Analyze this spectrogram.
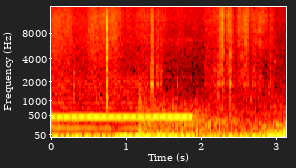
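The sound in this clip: Telephone line tone while calling an old number: a steady, even tone that stops partway through, leaving a rough, noisy hiss on the line.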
